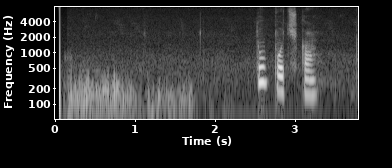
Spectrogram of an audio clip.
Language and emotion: Russian, neutral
